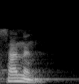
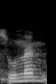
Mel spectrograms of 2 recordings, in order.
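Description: First: The first vowel is a. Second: The first vowel is u. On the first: "bisa dibaca sanan" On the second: "Bisa dibaca sunan"

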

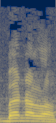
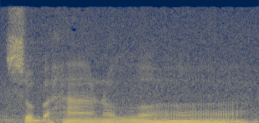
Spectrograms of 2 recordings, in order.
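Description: First: It is said fast and clipped. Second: It is said slowly and fully.

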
